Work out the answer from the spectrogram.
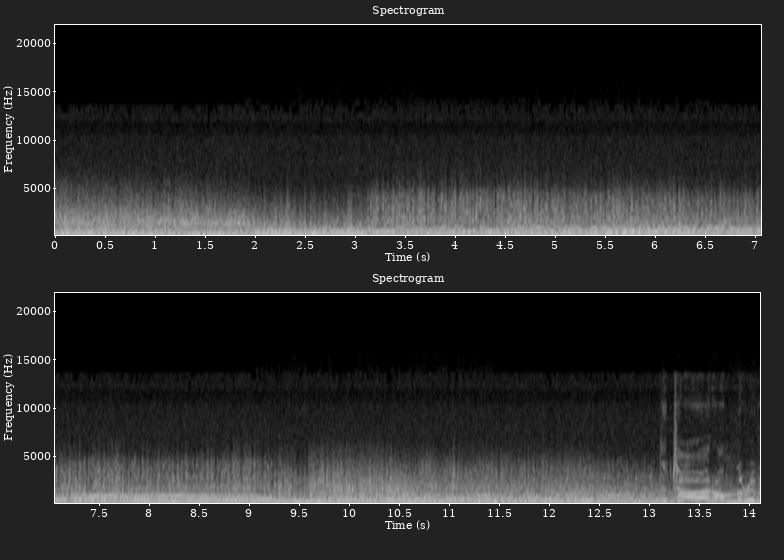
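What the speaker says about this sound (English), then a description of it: "London is under siege from German planes." World War II German planes drone over London during the Blitz, a loud, continuous engine roar with shifting tones and a rising whine near the end, mixed with narration.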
